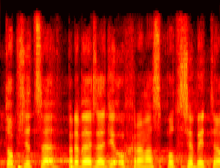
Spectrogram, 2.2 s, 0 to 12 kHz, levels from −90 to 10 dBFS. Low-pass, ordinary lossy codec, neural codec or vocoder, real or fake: 10.8 kHz; MP3, 96 kbps; codec, 44.1 kHz, 7.8 kbps, DAC; fake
